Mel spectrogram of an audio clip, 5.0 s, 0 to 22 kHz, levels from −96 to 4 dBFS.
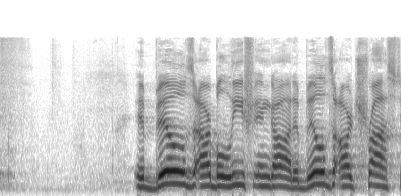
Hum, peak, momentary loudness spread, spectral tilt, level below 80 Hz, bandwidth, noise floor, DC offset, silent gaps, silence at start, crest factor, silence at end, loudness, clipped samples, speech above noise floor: none; -2 dBFS; 12 LU; -6.5 dB/octave; -68 dBFS; 10 kHz; -65 dBFS; under 0.1%; none; 1.7 s; 16 dB; 0.1 s; -18 LUFS; under 0.1%; 48 dB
